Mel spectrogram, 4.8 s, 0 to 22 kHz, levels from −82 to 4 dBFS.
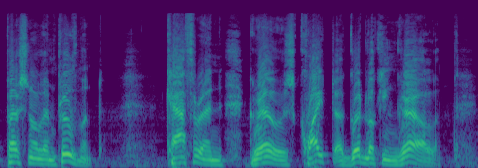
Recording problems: distortion; heavy; 6 dB below the speech

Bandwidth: 15.5 kHz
